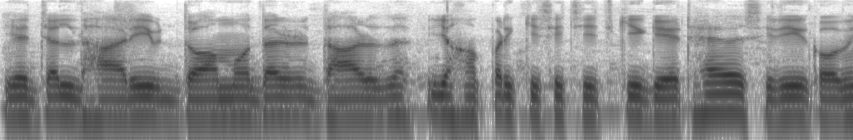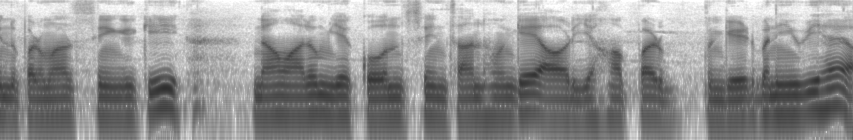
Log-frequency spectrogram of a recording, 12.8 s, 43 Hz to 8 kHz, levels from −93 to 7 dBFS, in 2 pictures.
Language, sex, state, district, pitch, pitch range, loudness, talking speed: Angika, male, Bihar, Araria, 105 Hz, 100-110 Hz, -20 LUFS, 140 wpm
